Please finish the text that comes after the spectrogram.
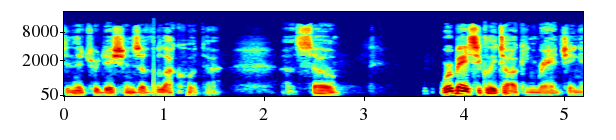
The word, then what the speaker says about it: Lakota: and non-native cultures and this is the correct pronunciation of the word Lakota and it basically means an alliance of friends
